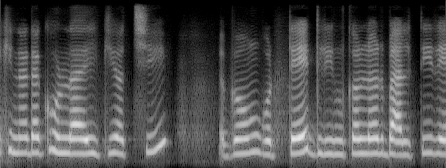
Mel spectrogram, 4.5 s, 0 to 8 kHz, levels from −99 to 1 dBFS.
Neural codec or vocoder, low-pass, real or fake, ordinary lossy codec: codec, 24 kHz, 0.9 kbps, WavTokenizer, large speech release; 7.2 kHz; fake; none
